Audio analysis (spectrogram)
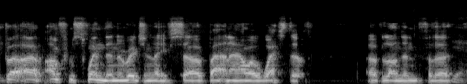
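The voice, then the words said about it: English accent, not East London. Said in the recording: “I'm not from East London, as you, you might be able to tell from the ... accent”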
